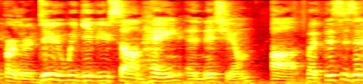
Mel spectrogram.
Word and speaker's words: Samhain: For those of you who are unfamiliar with Samhain, or Samhain as it is properly pronounced, but that's not how Danzig pronounced it.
